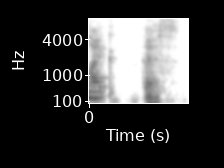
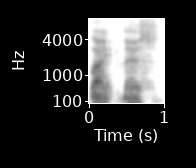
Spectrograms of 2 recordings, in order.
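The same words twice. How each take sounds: First: A bit lower and slower; first step down toward a deep voice. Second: Much lower and softer; the deep voice she warns against. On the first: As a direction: drop the voice a little, drawn out. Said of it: "but your voice sounds like this". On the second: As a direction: sink right down to a deep masculine pitch. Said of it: "sounds like this, like this". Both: Shown as a demonstration.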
